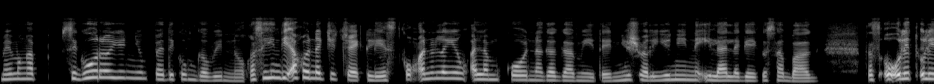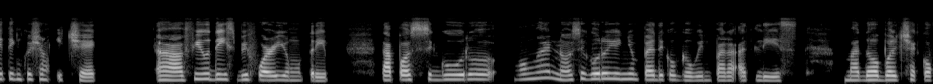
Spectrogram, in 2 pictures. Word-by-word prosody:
may 235 0 -3
mga 255 0 -1 0.2
siguro 310 +4 +1
yun 305 -1 -4
yung 280 -1 -9
puwede 230 -1 -4
kong 230 -1 -6
gawin 185 -1 -5
'no? 160 0 -11
Kasi 300 +8 +1
hindi 300 -1 +3
ako 305 -1 +5
nagche-checklist. 200 -7 -1
Kung 230 - -3
ano 255 +2 +2
lang 280 0 +1
yung - - -18
alam 225 -1 +1
ko 210 -1 0
na 195 -1 -5
gagamitin, 175 -3 -4
usually 200 -3 0
yun 215 +3 -2
na 220 - -2
yung 205 - -5
nailalagay 180 -3 -1
ko 185 - -6
sa 185 - -4
bag, 150 -1 -3 0.5
ta's - - -3
uulit-ulitin 260 - +5
ko - - 0
siyang 230 -1 -3
i-check, 170 -5 0 0.6
ah, 200 -1 +7
few 250 +4 +1
days 235 -2 +2
before 205 -2 +3
yung 195 -2 -4
trip. 165 -1 -1 0.5
Tapos 215 +1 +5
siguro 225 +1 0 0.2
oo 235 +2 -5
nga 300 - -1
'no? 215 -7 -2
Siguro 255 +1 +3
yun 250 -2 0
yung - - -19
puwede 215 0 +3
kong 215 -1 -5
gawin 190 0 -3
para 185 0 0
at 190 - -3
least, 180 -1 -4 0.5
ma-double 200 0 +4
check 210 - 0
ko 195 -1 0
215 Hz, 185 wpm, -24 LUFS, 190-245 Hz, 0.6 s, ah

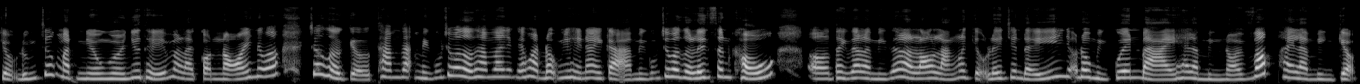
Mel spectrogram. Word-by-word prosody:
kiểu, 260 -3 0
đứng 250 +5 -4
trước 455 +5 -4
mặt 310 -2 +2
nhiều 260 -1 -1
người 255 0 0
như 310 +5 -2
thế 265 -5 -1
mà 330 +1 -5
lại 250 -2 -2
còn 245 -1 -3
nói 245 +5 +2
nữa. 370 +2 +1 0.4
Trước 485 - +1
giờ, 290 - +4
kiểu, 235 -4 0
tham 335 -2 -2
gia 330 -1 0
mình 285 -3 -6
cũng 310 +2 -10
chưa 425 - -1
bao 400 -1 +2
giờ 335 -3 +4
tham 345 0 -1
gia 350 0 0
những 345 -1 -8
cái 320 - -3
hoạt 350 -4 +1
động 300 0 -1
như 320 - -1
thế 300 -3 -2
này 290 -1 -1
cả, 260 -4 +1
mình 245 +1 -6
cũng 275 +2 -11
chưa 365 - -2
bao 350 -1 +4
giờ 295 -3 +2
lên 290 +3 +3
sân 340 -1 -2
khấu! 305 +3 +5 0.3
Ờ, 260 0 +1
thành 295 -2 -1
ra 300 +1 +2
là 285 -1 +1
mình 250 -2 -5
rất 310 +4 -1
là 335 -4 +4
lo 270 +1 +3
lắng 245 -1 -2
là, 320 - -2
kiểu, 265 - -5
lên 265 +2 -1
trên 315 -3 -4
đấy 255 +9 -1
nhỡ 350 - -5
đâu 340 0 +3
mình 275 -6 -3
quên 310 +3 +1
bài 230 -2 +2
hay 295 0 -1
là 280 - +2
mình 235 -3 -5
nói 225 +1 -2
vấp, 390 - +7
hay 315 -4 0
là 265 -2 +2
mình, 230 -1 -7
kiểu 250 -2 +2
285 Hz, 305 wpm, -23 LUFS, 255-325 Hz, 0.4 s, vấp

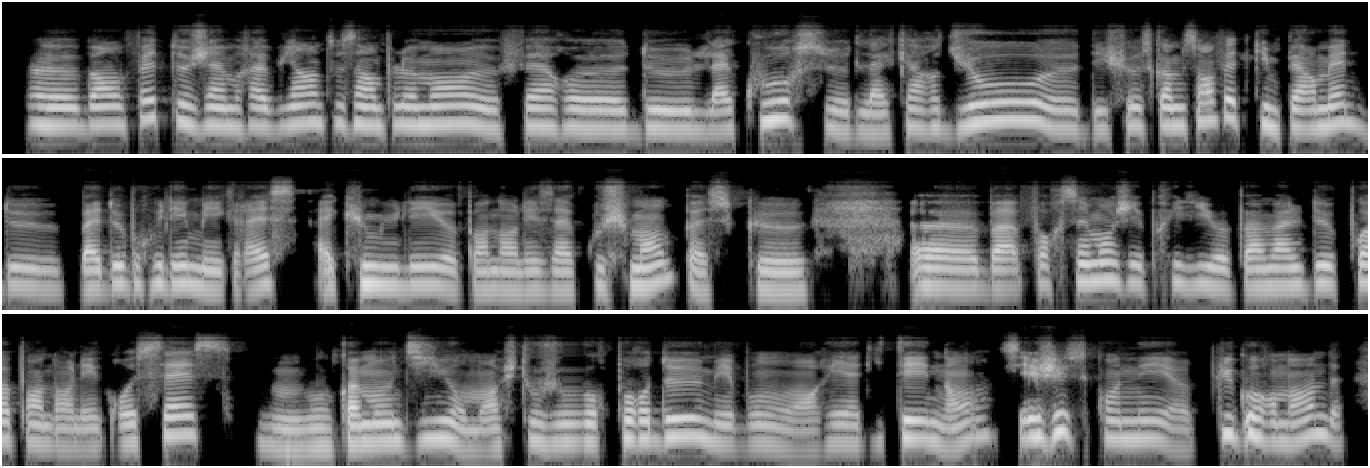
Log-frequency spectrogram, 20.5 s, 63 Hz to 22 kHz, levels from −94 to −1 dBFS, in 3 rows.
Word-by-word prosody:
Heu, 190 -1 +3
ben 195 +1 +2
en 200 0 +1
fait, 250 +5 -3
heu, - - +3
j'aimerais 190 -1 +1
bien 200 +4 -1
tout 210 0 -7
simplement, 200 0 +1
heu, 185 -3 +1
faire, 185 -1 -1
heu, 175 -1 +2
de 170 0 0
la 165 0 0
course, 230 +2 0
heu, 170 -2 -2
de 160 - -10
la 150 -1 -1
cardio, 200 +8 +1
heu, 175 -2 -2
des 165 +2 -8
choses 190 +2 -2
comme 195 -1 +2
ça 190 - 0
en - - +1
fait 255 0 +2
qui 200 - -1
me - - -3
permettent 185 +3 +1
de, 160 -3 -3
bah, 150 0 +4
de 175 - +2
brûler 175 0 -1
mes 155 -4 0
graisses 145 +5 -1
accumulées, 170 -1 +1
heu, - - 0
pendant 145 0 -1
les 140 +1 -4
accouchements. 160 +6 +1
Parce 140 -3 -1
que, 140 -1 0 0.6
heu, 155 -2 +3
bah, 150 0 +2
forcément 190 +4 0
j'ai 185 -2 +1
pris, 175 -1 -5
heu, 155 - +1
pas 155 0 +2
mal 160 0 +1
de 175 +1 +1
poids 180 +2 +1
pendant 155 -5 -2
les 135 +1 -4
grossesses. 210 +9 0
Mmh, 135 -4 -4
bon 140 +1 -2
comme 155 +3 +4
on 165 - +3
dit 180 +3 0
on - - 0
mange 130 +2 -2
toujours 160 -1 -2
pour 180 -1 +3
2, 200 +2 +3
mais 160 -4 -2
bon 150 -3 -5
en 120 - -3
réalité 160 +6 0
non. 170 +4 -2
C'est 195 +1 +3
juste 235 +4 +4
qu'on 180 -2 -3
est, 180 -2 -2
heu, 135 - -9
plus 225 - 0
gourmande 185 -1 +1
175 Hz, 225 wpm, -24 LUFS, 155-190 Hz, 0.6 s, bah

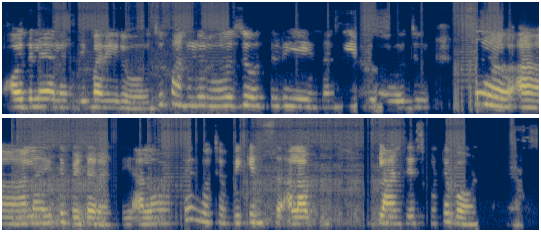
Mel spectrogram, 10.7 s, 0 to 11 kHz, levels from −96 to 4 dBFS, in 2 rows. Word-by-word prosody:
వదిలేయాలండి 220 -3 +2
మరి 205 -1 +3
రోజు 175 +5 -7
పనులు 260 -2 -1
రోజు 250 +1 -3
ఒత్తిడి 245 0 -8 0.2
ఏందండి 215 +2 -6 1.2
సో, 320 - 0 0.8
అలా 210 +1 +2
అయితే 235 +4 -2
బెటరండి. 185 -2 +1
అలా 190 +2 0
అంటే 200 +12 -7
కొంచెం 235 -3 -6
వీకెండ్స్ 225 +1 +1 0.2
అలా 195 0 +9 0.7
ప్లాన్ 200 -1 +5
చేసుకుంటే 205 +3 -6
బావుంటదండి. 180 -3 -4
210 Hz, 105 wpm, -26 LUFS, 195-240 Hz, 1.2 s, అలా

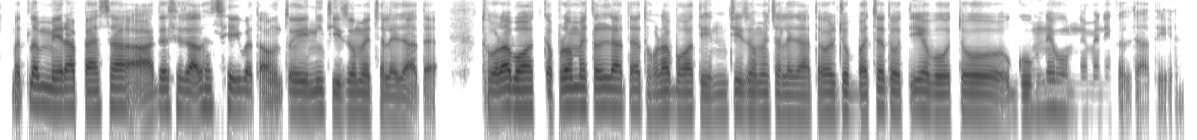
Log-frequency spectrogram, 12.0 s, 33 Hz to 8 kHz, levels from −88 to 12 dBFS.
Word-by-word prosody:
मतलब 140 -2 +1
मेरा 125 -2 +3
पैसा 130 +3 +3
आधे 120 -1 +1
से 125 - -5
ज़्यादा 120 +2 +3
सही 125 -3 -1
बताऊँ - - -3
तो - - -2
इन्हीं 110 +1 -1
चीज़ों 110 0 -2
में 105 -1 +1
चले 95 -1 -3
जाते 90 - -2
है। - - -7 0.5
थोड़ा 115 +2 +7
बहुत 120 -1 +5
कपड़ों 125 +1 +3
में 130 0 +1
चल 125 0 +2
जाता 125 -1 +1
है, - - 0
थोड़ा 110 +2 +1
बहुत 110 -1 -2
इन 100 +1 -7
चीज़ों 110 -1 -2
में 105 0 -3
चले 100 -1 -3
जाते 95 0 -3
है - - 0
और 105 - 0
जो 110 - 0
बचत 115 +5 -1
होती 115 +1 -2
है 115 - +1
वो 100 0 +1
तो 100 -3 -1
घूमने-वूमने 105 0 -8
में 100 - -12
निकल 95 -1 -15
जाती - - -15
है। - - -30
110 Hz, 210 wpm, -21 LUFS, 105-120 Hz, 0.5 s, थोड़ा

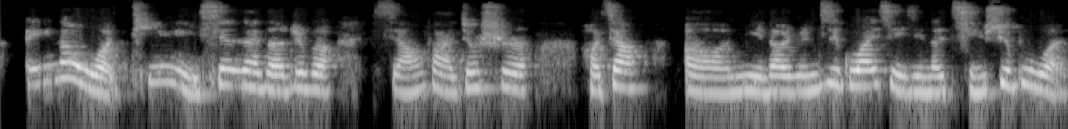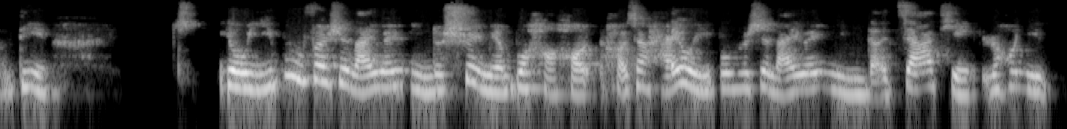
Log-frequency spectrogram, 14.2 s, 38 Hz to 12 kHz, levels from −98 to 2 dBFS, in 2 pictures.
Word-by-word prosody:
哎， 280 -2 -2
那 375 -1 +3
我 225 - +5
听 315 0 -7
你 225 -9 0
现 270 +8 0
在 255 -2 +3
的 220 -2 +3
这 235 +2 0
个 215 -2 +1 0.3
想 210 +2 -5
法， 230 -5 -1
就 240 +4 -1
是， 230 -2 -1 0.3
好 215 -3 0
像， 245 +1 +2 0.3
呃， 195 -3 -1
你 205 0 -1
的 205 0 +3
人 210 +1 -1
际 280 +4 -1
关 265 0 +4
系 265 -5 -1
以 - - -2
及 205 - -2
你 200 - -1
的 200 0 0
情 200 0 -5
绪 215 +7 0
不 265 -1 -1
稳 210 0 -1
定， 235 -4 -2
是 - - -23 0.5
有 255 -3 +8
一 230 +2 0
部 370 +7 +2
分 330 0 +3
是 300 -2 +2
来 205 -3 +3
源 245 +1 +2
于 265 - -4
你 215 -4 -3
的 220 - -1
睡 290 +5 0
眠 200 -2 +1
不 245 +2 +1
好， 240 0 -4
好 - - 0
好 - - -4
像 - - -3
还 - - -1
有 280 -3 +6
一 210 -2 -1
部 230 +2 -4
分 235 - -6
是 245 +2 -2
来 185 -1 -2
源 225 +2 0
于 215 -3 -6
你 180 -1 -5
的 180 +1 -4
家 235 +5 0
庭。 180 -9 -4
然 220 +2 -6
后 250 - -7
你 210 -4 -4
230 Hz, 280 characters per minute, -21 LUFS, 205-260 Hz, 0.5 s, 有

